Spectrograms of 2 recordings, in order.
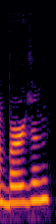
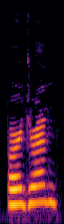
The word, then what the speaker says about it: Bergeron: Sonia Bergen. I'm saying it wrong. Bergeron.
